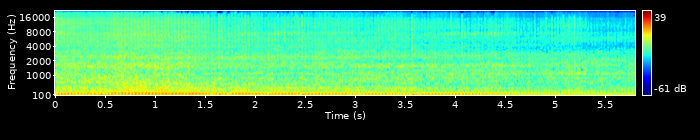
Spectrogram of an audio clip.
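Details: Troy-Bilt snowblower that would not start, with an animal nest found inside, reassembled, then primed and started: the small single-cylinder engine holds a steady, even beat with no misses or surging, running healthy.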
